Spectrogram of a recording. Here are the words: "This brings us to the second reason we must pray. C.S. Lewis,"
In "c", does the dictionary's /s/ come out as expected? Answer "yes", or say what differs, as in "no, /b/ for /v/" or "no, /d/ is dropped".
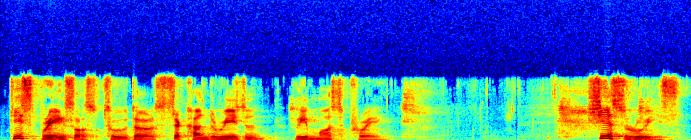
no, /ʃ/ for /s/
